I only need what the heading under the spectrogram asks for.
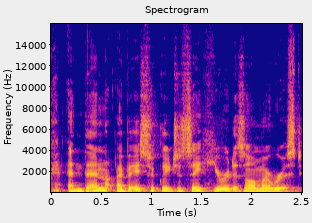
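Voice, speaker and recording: Speaking with a plain, everyday voice, a man moves along fairly quickly, his pitch rising and falling in an ordinary way. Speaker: watch company media director. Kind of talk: interview.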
